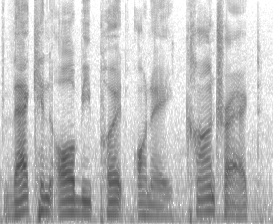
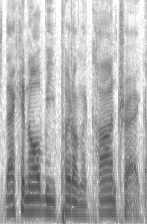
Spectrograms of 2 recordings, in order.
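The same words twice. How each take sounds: First: Talking while being jostled; shaky recording. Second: Shaky recording. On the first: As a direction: speak while being shaken. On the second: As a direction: voice jolted by bumps. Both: Real, not acted. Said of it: "I'm sorry for the shaking".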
